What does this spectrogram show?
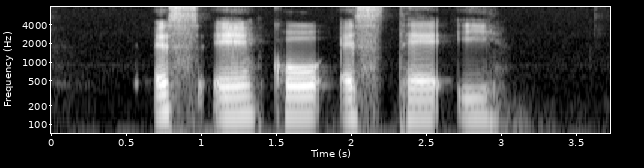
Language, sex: Norwegian, male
